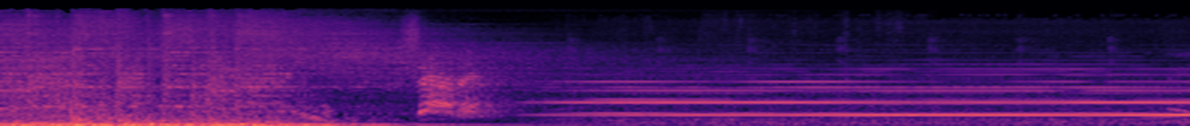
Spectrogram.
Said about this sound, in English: That's air raid sirens ringing out across Kiev as Russian President Vladimir Putin began what he described as a special military operation in Ukraine.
